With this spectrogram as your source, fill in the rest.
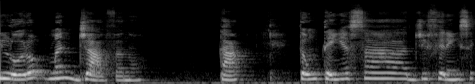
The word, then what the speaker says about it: mangiavano: Io mangiavo, tu mangiavi, lui, lei mangiava, noi mangiavamo. E aqui é muito importante, prestem atenção aonde vai a sílaba tônica do verbo. Ó. Noi mangiavamo, voi mangiavate e loro mangiavano. Mangiavano, tá?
